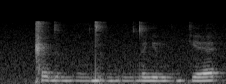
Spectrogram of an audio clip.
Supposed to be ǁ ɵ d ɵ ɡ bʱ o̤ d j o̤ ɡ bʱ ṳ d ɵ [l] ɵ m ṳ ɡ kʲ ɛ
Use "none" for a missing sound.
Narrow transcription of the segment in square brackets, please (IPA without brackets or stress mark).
lʲ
